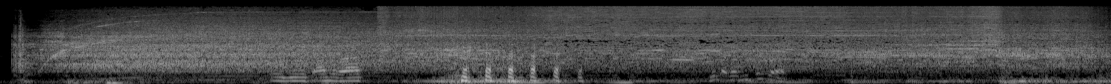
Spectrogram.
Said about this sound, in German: So, das ist eine Flex mit einer sehr dünnen Trennscheibe. Los geht's.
